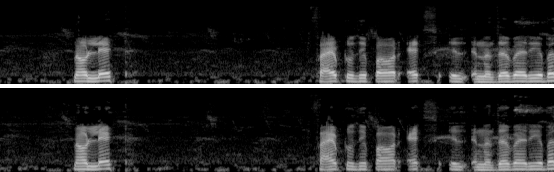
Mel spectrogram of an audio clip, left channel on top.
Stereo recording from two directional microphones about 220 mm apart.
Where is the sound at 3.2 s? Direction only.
10° left (ahead or behind).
